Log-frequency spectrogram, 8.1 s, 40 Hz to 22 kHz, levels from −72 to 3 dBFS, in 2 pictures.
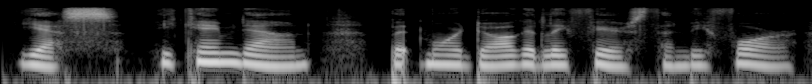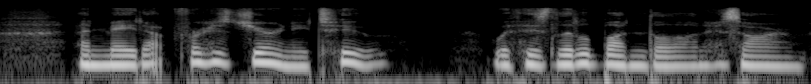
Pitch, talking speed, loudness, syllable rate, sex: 170 Hz, 175 wpm, -22 LUFS, 4.9 syllables/s, female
